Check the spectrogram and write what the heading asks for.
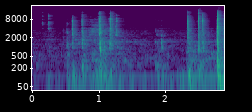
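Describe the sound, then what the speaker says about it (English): Quiet typing on a computer keyboard, a loose run of soft clicks and key taps at an uneven pace, faint and close. "Let's type that in right now."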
